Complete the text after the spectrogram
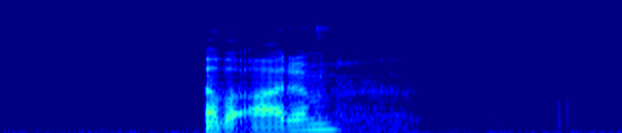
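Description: A young man speaks briefly into a headset microphone.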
